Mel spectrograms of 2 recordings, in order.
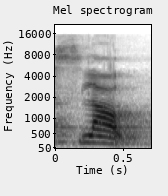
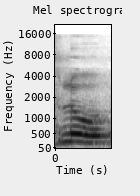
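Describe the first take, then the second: First: The vowel is pronounced like 'ow' in cow. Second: The vowel is pronounced like 'oh' in go. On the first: The speaker calls it wrong. "पहले आप रखेंगे आओ को" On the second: The speaker calls it right. "फिर आपने रखा ओ"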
